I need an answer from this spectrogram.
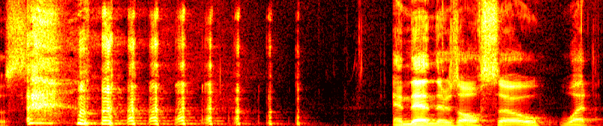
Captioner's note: laughs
